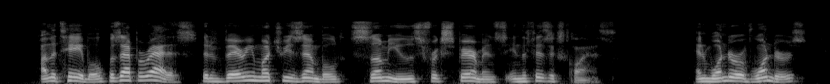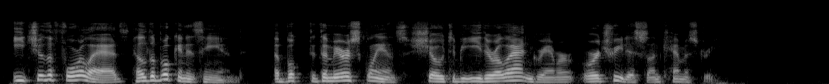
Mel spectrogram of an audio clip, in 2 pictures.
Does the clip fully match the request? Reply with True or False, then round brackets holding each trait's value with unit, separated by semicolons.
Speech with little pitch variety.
False (5.0 semitones)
